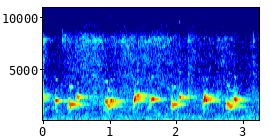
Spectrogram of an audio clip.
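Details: Short, slurred, whistled chirps from a yellow-vented bulbul in a varied lure song, spaced roughly every half second over light background hiss.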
